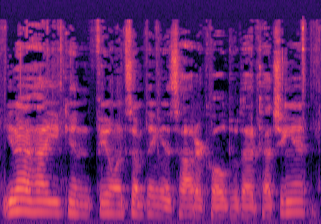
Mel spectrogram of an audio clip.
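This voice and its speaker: A man playing a gentle, sheepish, affectionate headless horseman boyfriend in a soft-spoken ASMR roleplay, with hesitant delivery. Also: medium pitch, fast talker, lightly acted. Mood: thoughtful, explaining. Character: gentle, clumsy male dullahan boyfriend, centuries old. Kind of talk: ASMR roleplay, intimate acted monologue.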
